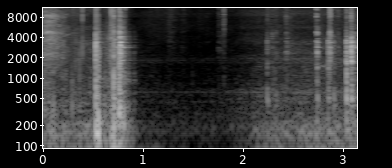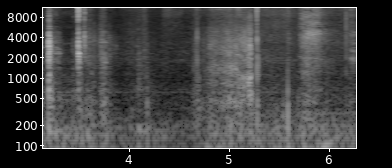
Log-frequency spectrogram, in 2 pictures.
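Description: Scattered sharp clicks and rustling handling noise from an Ethernet cable being plugged into a Cisco access point while its mode button is held down. About a second in, the sound drops to a second of total silence, then the clicking and rustling resume.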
